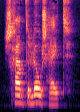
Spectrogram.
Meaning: shamelessness, impudicity
- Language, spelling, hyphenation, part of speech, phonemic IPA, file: Dutch, schaamteloosheid, schaam‧te‧loos‧heid, noun, /ˈsxaːm.təˌloːs.ɦɛi̯t/, Nl-schaamteloosheid.ogg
